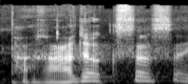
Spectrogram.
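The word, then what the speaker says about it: Paradoxos (παράδοξος): Aus dem Griechischen kommt das, Paradoxos, Paradoxos eigentlich richtig ausgesprochen.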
